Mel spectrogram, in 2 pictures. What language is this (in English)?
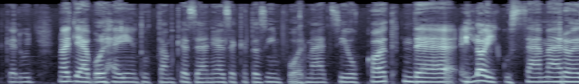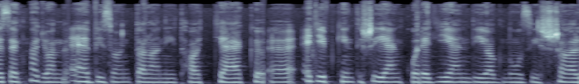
Hungarian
